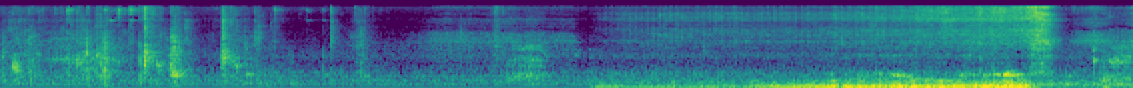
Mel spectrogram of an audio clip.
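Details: Indoor pet dog fixated on his food bowl, which he carries everywhere: quiet background clatter, then a low, throaty rumbling growl builds over the last three seconds and stops abruptly.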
